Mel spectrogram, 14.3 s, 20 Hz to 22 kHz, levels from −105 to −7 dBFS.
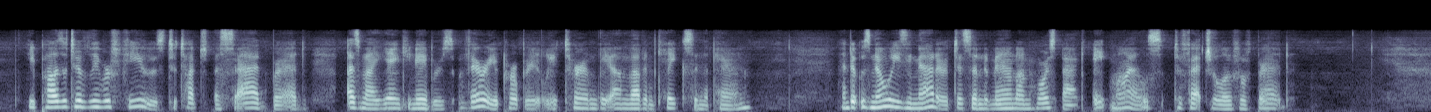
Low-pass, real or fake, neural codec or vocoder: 7.2 kHz; fake; codec, 44.1 kHz, 2.6 kbps, DAC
